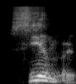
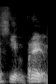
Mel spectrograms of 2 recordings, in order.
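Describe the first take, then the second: First: "siempre" with SIEM stressed, falling; stress on first syllable. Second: "siempre" stressed on PRE; misstressed siem-PRE; wrong final stress. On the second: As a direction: throw the weight of "siempre" onto its end. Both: Shown as a demonstration. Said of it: "porque usted no dice siempre".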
